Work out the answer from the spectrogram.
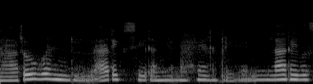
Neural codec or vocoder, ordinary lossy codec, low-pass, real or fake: codec, 44.1 kHz, 3.4 kbps, Pupu-Codec; none; 7.2 kHz; fake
